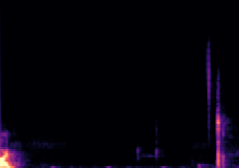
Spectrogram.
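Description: The end of a spoken word, then a quiet pause holding a few faint, short clicks before speech starts again.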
